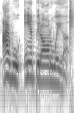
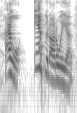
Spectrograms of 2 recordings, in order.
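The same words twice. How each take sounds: First: Said in the usual way. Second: Fast, laughing repeat. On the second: Shown as a demonstration. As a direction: laugh it out quickly, amping it up.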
